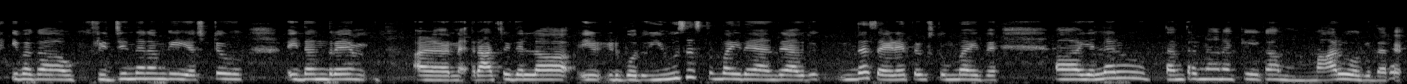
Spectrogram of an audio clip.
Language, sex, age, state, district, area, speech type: Kannada, female, 30-45, Karnataka, Tumkur, rural, spontaneous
